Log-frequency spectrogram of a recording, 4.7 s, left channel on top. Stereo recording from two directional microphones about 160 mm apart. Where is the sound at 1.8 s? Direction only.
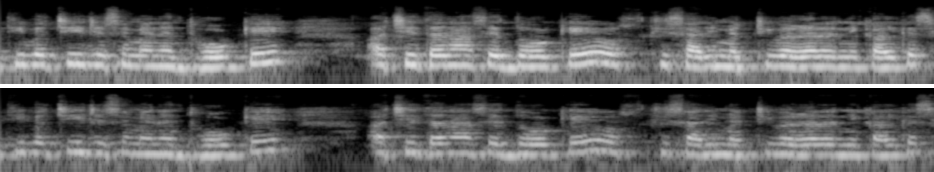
45° left (ahead or behind).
